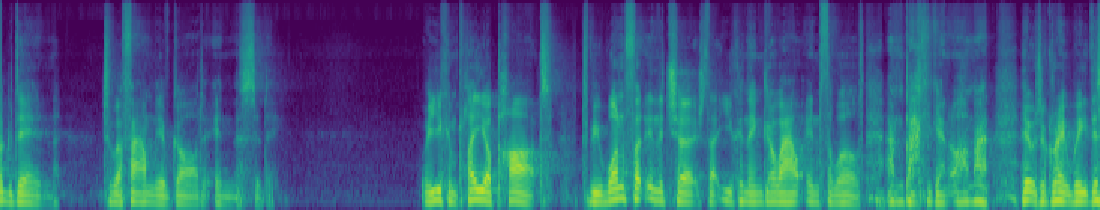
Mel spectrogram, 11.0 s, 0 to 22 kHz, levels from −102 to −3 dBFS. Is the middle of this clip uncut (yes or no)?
yes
